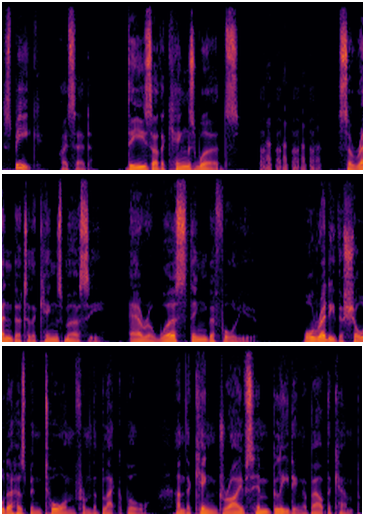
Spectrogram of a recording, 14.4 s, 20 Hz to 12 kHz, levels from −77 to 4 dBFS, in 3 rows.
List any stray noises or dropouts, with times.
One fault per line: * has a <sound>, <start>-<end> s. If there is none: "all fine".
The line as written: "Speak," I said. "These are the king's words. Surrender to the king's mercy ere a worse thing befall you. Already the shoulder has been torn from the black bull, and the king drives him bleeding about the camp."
* has a laugh, 3.4-4.2 s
